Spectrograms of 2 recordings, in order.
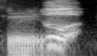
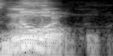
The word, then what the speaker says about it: Newark: That's like how the Jersey niggas say Newark. It's Newark.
